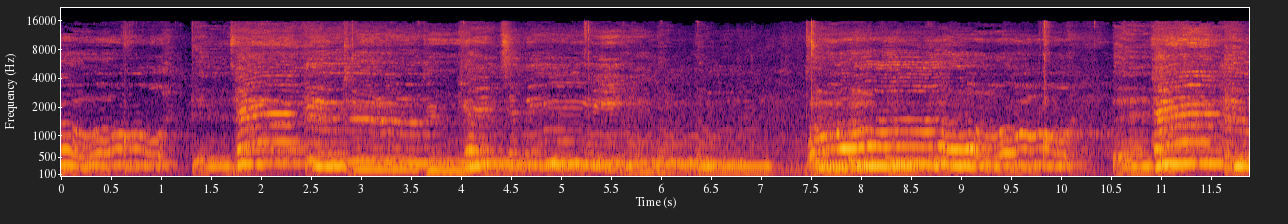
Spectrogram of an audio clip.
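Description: Male vocal group singing a cappella: a lead voice over sustained backing harmonies and a low bass part, in phrases separated by short breaks.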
